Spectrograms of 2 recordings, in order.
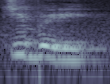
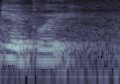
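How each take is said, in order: First: The name is said with its Japanese pronunciation. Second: The name is said with a Western pronunciation. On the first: "In Japan, the name is more commonly pronounced" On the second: "in the West, it's more commonly pronounced"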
